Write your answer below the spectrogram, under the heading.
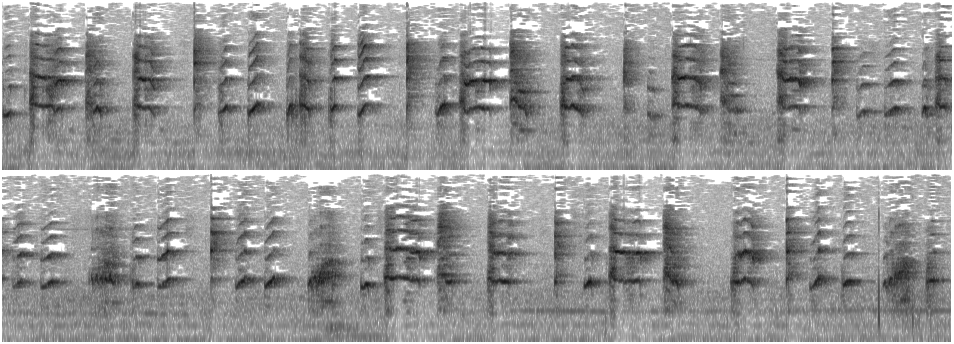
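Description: A male cockatiel sings a rapid, chattering run of bright whistled and squeaky notes.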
